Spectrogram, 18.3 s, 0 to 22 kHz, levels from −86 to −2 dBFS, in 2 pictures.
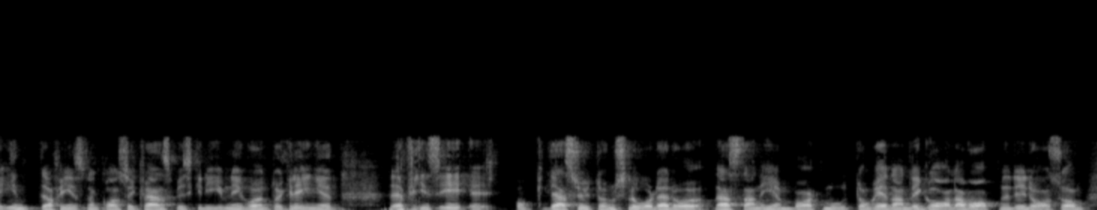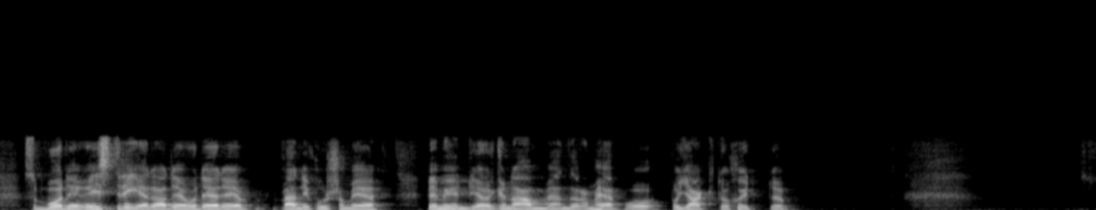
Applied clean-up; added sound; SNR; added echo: neural mask model DeepFilterNet 3.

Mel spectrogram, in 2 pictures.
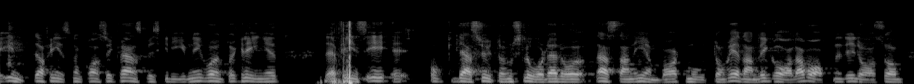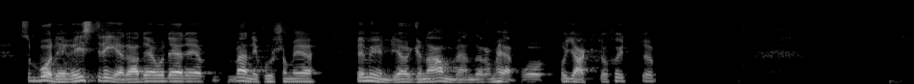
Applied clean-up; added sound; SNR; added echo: classical method spectral subtraction.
